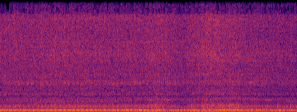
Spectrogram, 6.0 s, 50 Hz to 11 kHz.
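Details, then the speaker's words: 1992 Nissan 300ZX with freshly installed engine, start on untuned twin-turbo ECU: lumpy, uneven running with an irregular stumble a few beats a second; misfire suspected from running rich on a big vacuum leak. "It has a little mist though, so you might have something going on."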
